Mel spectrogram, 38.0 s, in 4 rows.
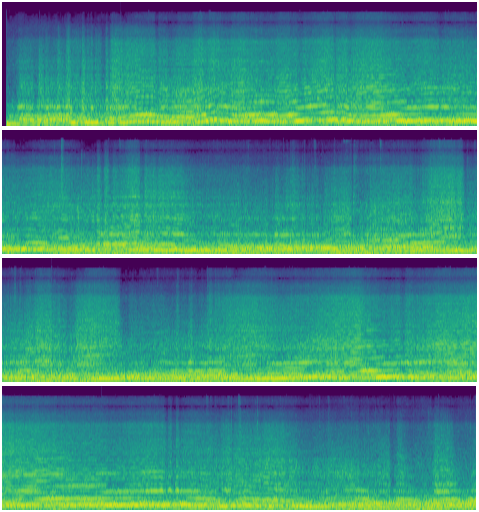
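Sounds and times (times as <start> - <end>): car engine revving: 0.1 - 37.9.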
